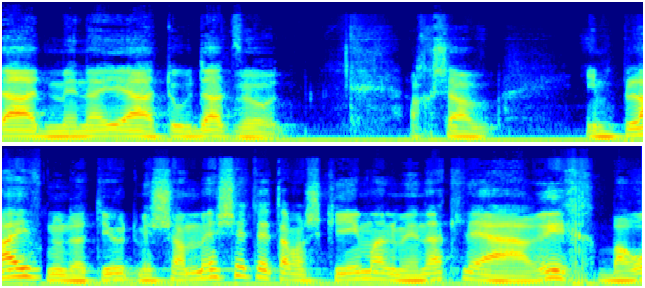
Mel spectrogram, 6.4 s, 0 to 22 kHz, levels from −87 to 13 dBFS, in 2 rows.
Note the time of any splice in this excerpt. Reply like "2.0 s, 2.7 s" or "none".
1.2 s, 3.4 s, 3.8 s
